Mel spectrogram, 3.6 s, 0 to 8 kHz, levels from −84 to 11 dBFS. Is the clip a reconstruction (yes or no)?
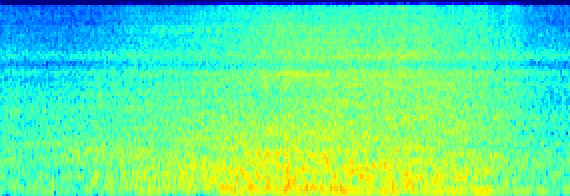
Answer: yes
